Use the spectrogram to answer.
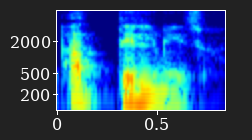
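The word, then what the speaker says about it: التلميذ: সময় লামটা উচ্চারিত হয়েছে, কিন্তু আত তিলমিজু এই জায়গায় লামটা উচ্চারণ হচ্ছে না।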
